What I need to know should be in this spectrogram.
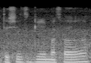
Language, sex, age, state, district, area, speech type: Goan Konkani, male, 18-30, Goa, Quepem, rural, spontaneous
